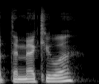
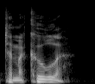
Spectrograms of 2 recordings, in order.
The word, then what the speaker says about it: Temecula: Cerca de Los Ángeles, mis primos me dijeron que fueron a Temecula y que está bien interesante. yo, lo había pronunciado como Temecula. Temecula.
